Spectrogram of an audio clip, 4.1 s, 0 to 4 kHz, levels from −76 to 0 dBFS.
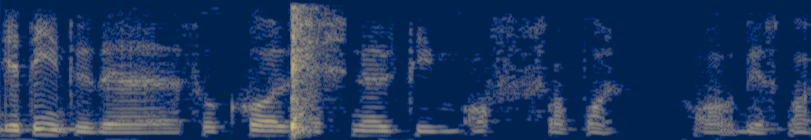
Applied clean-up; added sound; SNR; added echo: classical method spectral subtraction.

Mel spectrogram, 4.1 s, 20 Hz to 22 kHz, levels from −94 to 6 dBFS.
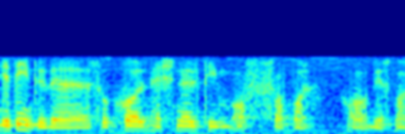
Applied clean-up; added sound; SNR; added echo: none; none; none; none.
